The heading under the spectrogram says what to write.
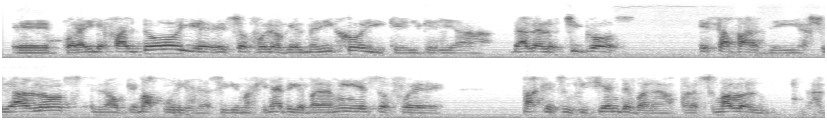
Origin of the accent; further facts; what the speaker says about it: Moreno, Buenos Aires Province, Argentina; Del centro de Moreno.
